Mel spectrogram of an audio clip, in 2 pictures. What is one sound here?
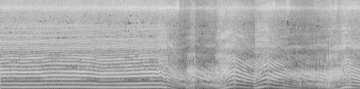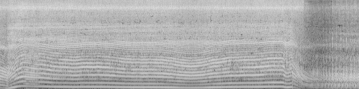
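A chainsaw engine roars loudly close by, revving up and down.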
